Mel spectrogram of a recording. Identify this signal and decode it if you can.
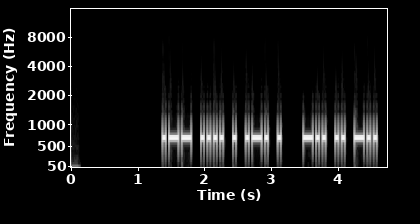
Morse code, heard as a keyed tone, about 25 wpm, 700 Hz. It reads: WHERE DID
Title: Sentences from Top 1000 Words - Review Part 3 - 25wpm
